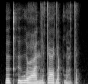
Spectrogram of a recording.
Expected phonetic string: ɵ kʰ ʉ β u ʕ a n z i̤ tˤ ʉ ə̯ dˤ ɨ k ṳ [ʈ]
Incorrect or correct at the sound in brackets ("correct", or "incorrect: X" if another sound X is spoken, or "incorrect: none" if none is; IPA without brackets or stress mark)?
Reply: incorrect: tˤ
